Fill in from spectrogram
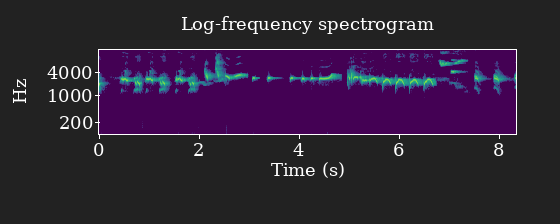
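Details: Song thrush song built from repeated motifs. Warbled double notes come several times, then simple short whistles are repeated in a row. Next comes a rapid series of six looping notes, then a thin high squeak and a few final phrases.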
